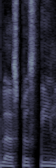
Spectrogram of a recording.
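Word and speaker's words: blastocoel: प्रशन ब्लास्टो सल है पर ऐसे कोयल बोलने से बात य होती है कि याद रहता है कि स्पेलिंग यह हैसे स्पेलिंग का कोई फर्क नहीं पड़ेगा पर कई सारी चीजों में होता है इसलिए हम इसको ब्लास्टो कोयल बोल सकते हैं वैसे ब्लास्टो सल होता है ठीक मैं ब्लास्टो कोयल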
